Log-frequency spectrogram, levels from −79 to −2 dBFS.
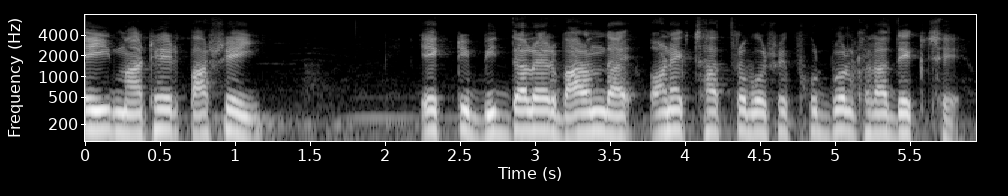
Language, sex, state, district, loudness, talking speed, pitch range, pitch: Bengali, male, West Bengal, Cooch Behar, -15 LUFS, 130 wpm, 140-160 Hz, 145 Hz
